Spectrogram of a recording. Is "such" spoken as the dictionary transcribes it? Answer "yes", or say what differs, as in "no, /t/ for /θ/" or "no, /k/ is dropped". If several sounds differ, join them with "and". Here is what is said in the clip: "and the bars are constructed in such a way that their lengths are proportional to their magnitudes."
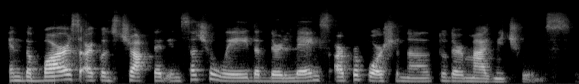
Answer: yes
